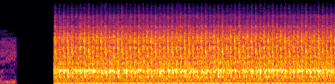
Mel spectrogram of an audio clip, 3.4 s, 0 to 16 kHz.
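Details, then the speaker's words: Nissan Terrano with a diesel engine and FS5R30A 5-speed manual gearbox, at idle: a steady mid-pitched whine and rattle over the diesel clatter, which disappears when the clutch is pressed. Owner suspects a gearbox bearing and asks whether it is a warranty case. Unconfirmed. "вообще при выжатом сцеплении когда звук пропадает что это это в коробке подшипника или вообще гарантийный случай или нет"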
